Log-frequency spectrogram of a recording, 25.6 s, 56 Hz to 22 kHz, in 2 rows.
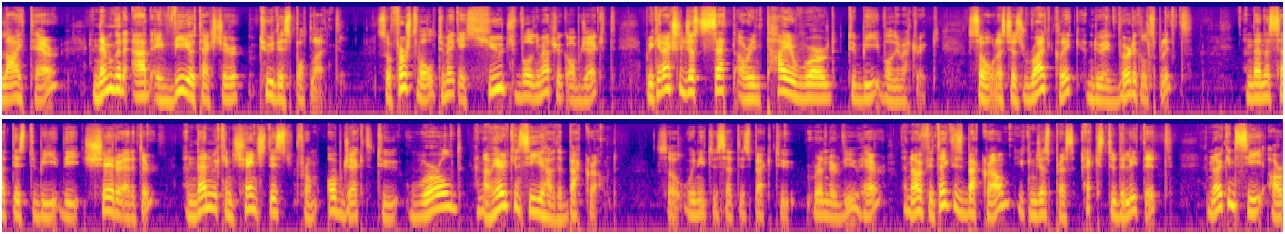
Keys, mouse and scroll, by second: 0.8 Escape, 10.2 right click, 11.7 click, 12.6 click, 17.5 click, 17.6 scroll up 2, 17.8 middle click, 18.2 click, 19.5 middle click, 20.7 click, 21.5 scroll up 1, 21.7 shift+middle click, 22.1 click, 23.6 x, 25.3 middle click.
